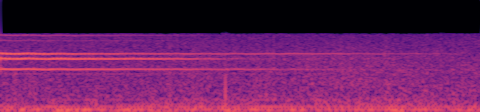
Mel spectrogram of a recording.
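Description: A bright, bell-like magic-wand chime that marks a spell taking effect, ringing on and slowly fading away over about two seconds. A low steady hum runs underneath.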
